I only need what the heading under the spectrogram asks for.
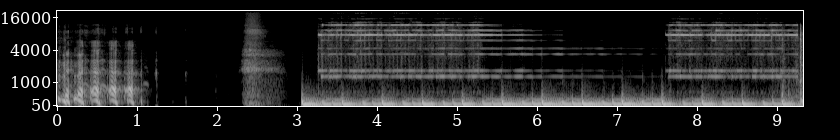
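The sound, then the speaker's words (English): A telephone rings loudly, a continuous trilling bell that keeps going after a few short opening chirps and a brief rushing noise, with no voices. “You know, this is like if Rogan was having Elon Musk on again and he takes a fake phone call.”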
